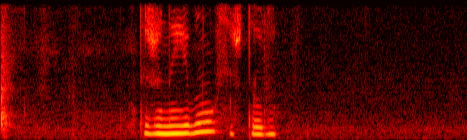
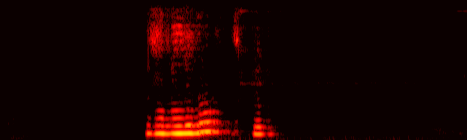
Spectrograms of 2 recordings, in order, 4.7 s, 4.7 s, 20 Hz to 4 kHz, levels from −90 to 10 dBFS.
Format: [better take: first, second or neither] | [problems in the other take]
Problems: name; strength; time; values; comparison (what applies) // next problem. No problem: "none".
first | noise reduction (neural mask model DeepFilterNet 3)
